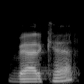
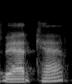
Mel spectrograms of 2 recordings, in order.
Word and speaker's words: varchar: And I want to name the city as varchar. This is pronounced as varchar or varchar. You can pronounce it the way you like.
